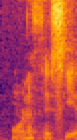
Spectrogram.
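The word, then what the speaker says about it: Ornithischia: Ornoysia is how you say that.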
